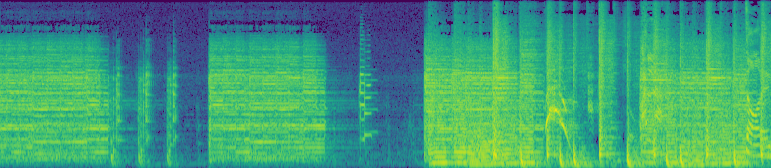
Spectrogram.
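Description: A distorted electric guitar riff plays in loud bursts with short gaps, then a full rock band crashes in with pounding drums and driving rhythm, energetic.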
